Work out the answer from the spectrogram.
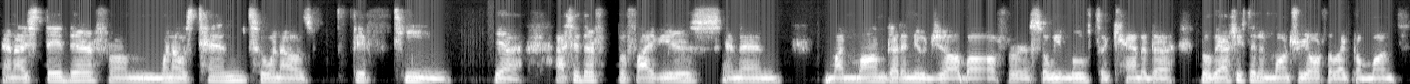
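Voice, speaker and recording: A young man from Nigeria tells his story in a relaxed, easygoing way during a casual chat. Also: medium pitch, unhurried, no echo, dull audio. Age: young adult. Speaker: youth artist guest.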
